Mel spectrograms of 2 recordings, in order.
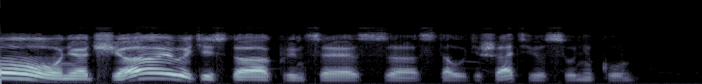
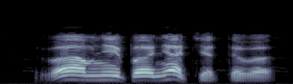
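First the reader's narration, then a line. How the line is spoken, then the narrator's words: Laughing. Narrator (Russian): сказал смеясь Сунь-Кун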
